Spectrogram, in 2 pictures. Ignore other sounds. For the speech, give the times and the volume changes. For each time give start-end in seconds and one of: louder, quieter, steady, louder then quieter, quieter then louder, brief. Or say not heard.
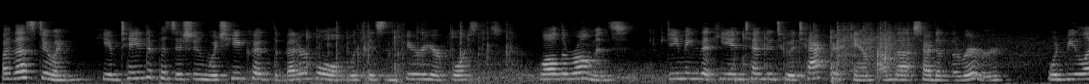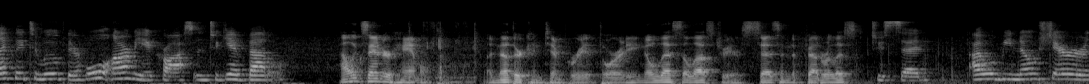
0.0-21.7 steady.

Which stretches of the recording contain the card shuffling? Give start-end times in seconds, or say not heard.
3.4-5.2, 8.0-9.2, 14.9-15.7.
